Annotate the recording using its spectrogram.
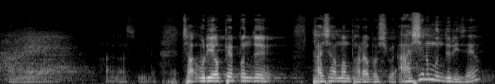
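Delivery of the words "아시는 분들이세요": normal talking voice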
